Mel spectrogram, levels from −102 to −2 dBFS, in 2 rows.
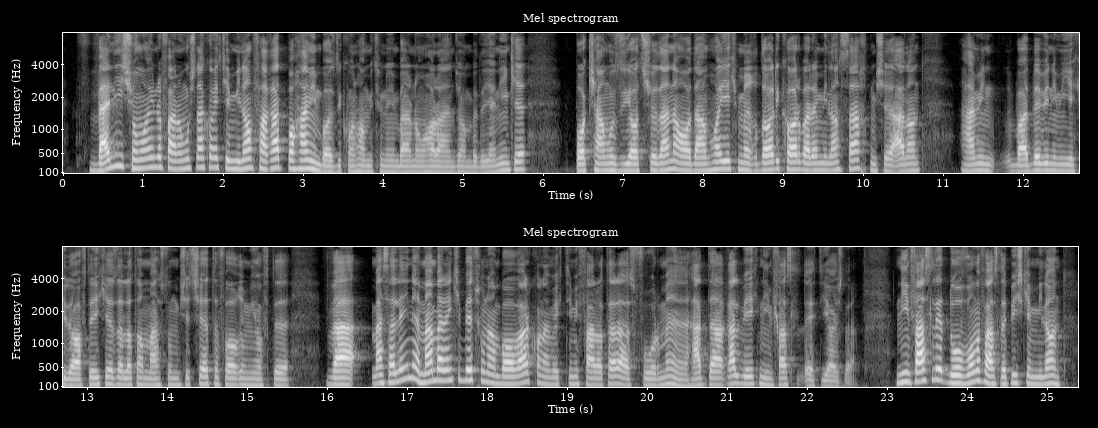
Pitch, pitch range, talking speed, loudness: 145 Hz, 130-170 Hz, 190 wpm, -22 LUFS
